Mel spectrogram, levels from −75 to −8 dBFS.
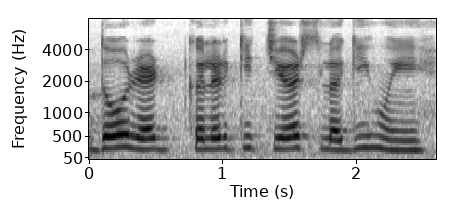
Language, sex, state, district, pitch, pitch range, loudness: Hindi, female, Punjab, Pathankot, 230 Hz, 225-245 Hz, -15 LUFS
